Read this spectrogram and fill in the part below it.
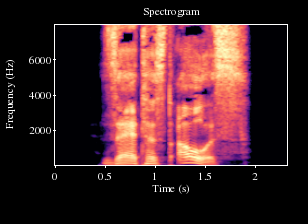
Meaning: inflection of aussäen: 1. second-person singular preterite 2. second-person singular subjunctive II
- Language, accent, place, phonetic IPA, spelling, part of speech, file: German, Germany, Berlin, [ˌzɛːtəst ˈaʊ̯s], sätest aus, verb, De-sätest aus.ogg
